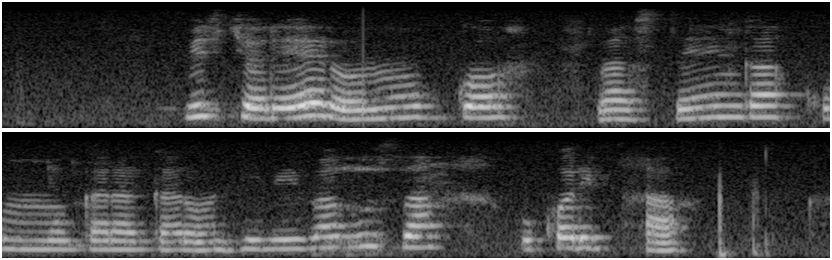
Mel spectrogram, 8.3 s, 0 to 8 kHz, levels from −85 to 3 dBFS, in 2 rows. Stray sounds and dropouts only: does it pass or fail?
fail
